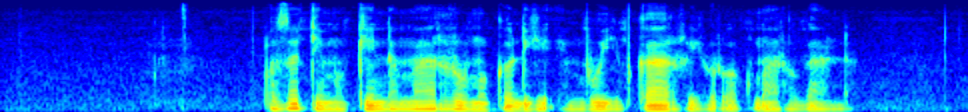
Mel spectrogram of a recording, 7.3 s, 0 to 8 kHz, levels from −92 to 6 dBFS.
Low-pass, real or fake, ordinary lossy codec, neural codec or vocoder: 7.2 kHz; real; MP3, 64 kbps; none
